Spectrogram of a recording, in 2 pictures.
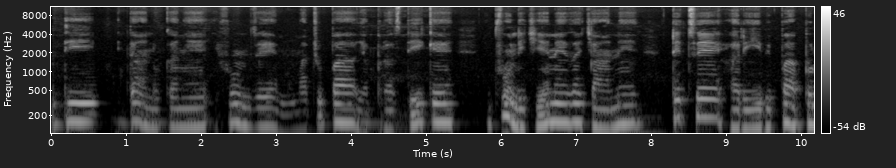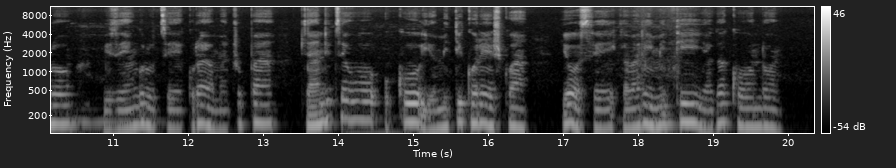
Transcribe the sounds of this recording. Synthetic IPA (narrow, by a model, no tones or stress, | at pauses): imiti | itaːndukaɲe̞ifuːnze̞mumat͡ʃupajapɾasitḭke̞ | ip͡ffuːndicije̞ne̞ːzacaːne̞nde̞t͡se̞haɾiβipaːpuɾo̞βizeːŋɡuɾut͡se̞kuɾaːjo̞mat͡ʃupa | β̥jaːndit͡se̞wo̞ukʰo̞ḭjo̞mitiko̞ɾe̞ːʃkwa | jo̞ːse̞ikaβaɾimitijaɡakʰo̞ːndo̞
